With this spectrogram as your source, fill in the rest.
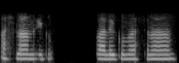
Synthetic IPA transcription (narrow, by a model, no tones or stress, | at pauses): ɐsːɐlaːmɐlekʊm | waːleːkʊmɐsːɐlaːm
